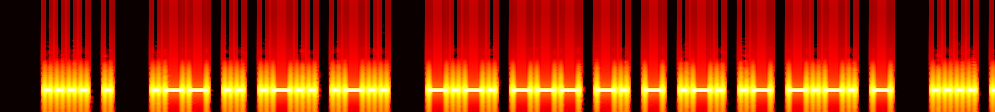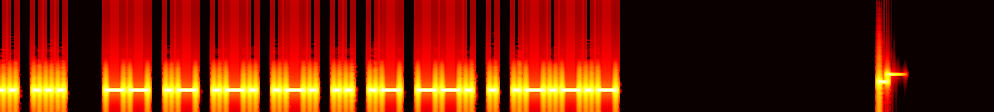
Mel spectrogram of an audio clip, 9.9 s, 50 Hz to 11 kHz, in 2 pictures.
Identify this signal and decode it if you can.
Morse code, heard as a keyed tone, about 40 wpm, 700 Hz. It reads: HE WILL CONTRACT HIS MARRIAGE.
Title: Sentences from Top 1400 Words 40wpm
